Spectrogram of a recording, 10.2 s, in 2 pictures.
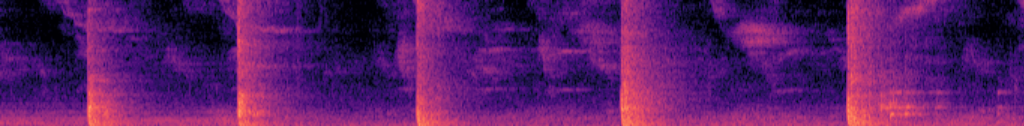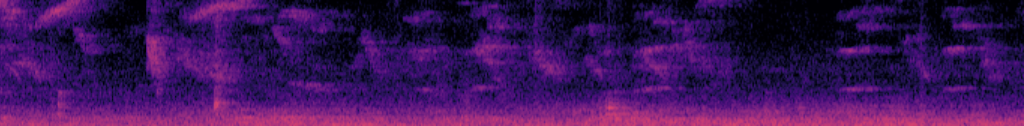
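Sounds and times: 
birds chirping in a backyard: 0:00.0 - 0:10.2
low steady neighborhood hum: 0:00.0 - 0:10.2
sharp ringing knocks: 0:00.4 - 0:02.4, 0:03.1 - 0:03.5, 0:04.2 - 0:04.8.

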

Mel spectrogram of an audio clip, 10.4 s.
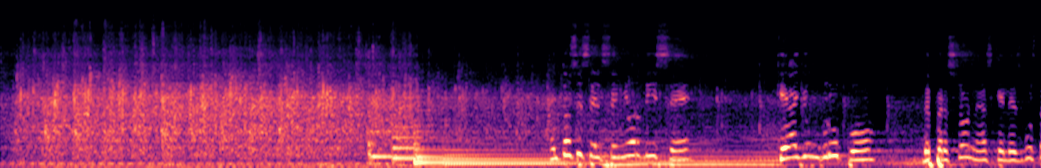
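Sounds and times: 
loud audience applause: 0:00.0 - 0:09.0
sustained keyboard chords: 0:03.5 - 0:10.0
speech: 0:03.7 - 0:04.3, 0:05.5 - 0:07.0, 0:07.8 - 0:10.4.

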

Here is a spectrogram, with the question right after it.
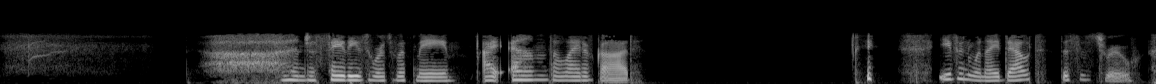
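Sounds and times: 
slow deep breath during a guided meditation: 0:00.0 - 0:03.0, 0:09.0 - 0:09.4
speech: 0:02.8 - 0:06.5, 0:09.4 - 0:11.5.

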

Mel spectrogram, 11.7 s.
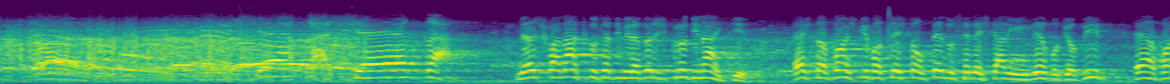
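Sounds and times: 
many voices shouting together: 0:00.0 - 0:03.7
crowd cheering and clapping: 0:00.0 - 0:04.3
speech: 0:05.2 - 0:11.6.

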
